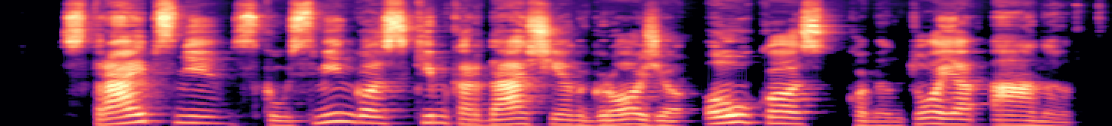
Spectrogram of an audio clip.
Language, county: Lithuanian, Vilnius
